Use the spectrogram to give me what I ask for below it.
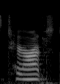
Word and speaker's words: Tarrant: My name is Tarrant, T-A-R-R-A-N-T, Blake.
